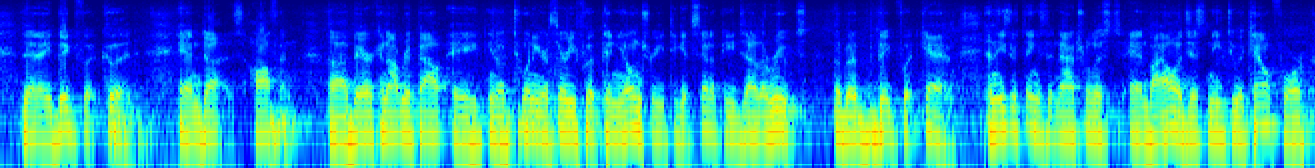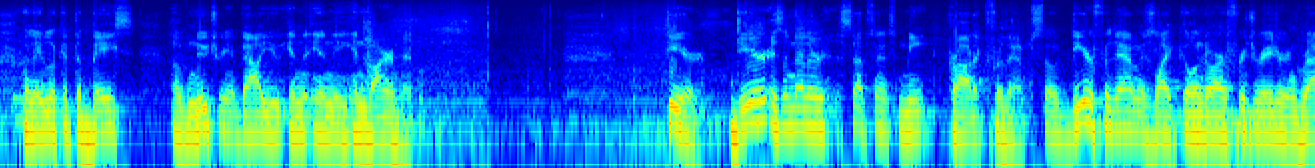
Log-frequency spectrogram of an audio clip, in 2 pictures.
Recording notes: Presentation Michigan Bigfoot Conference.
